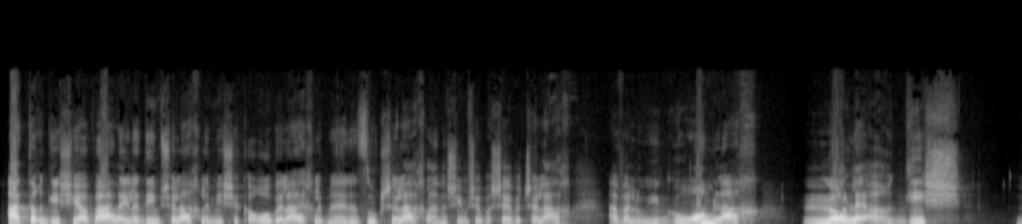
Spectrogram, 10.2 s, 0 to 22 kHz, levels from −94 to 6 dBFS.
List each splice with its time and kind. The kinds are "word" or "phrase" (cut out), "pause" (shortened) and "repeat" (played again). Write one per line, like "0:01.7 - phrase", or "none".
none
